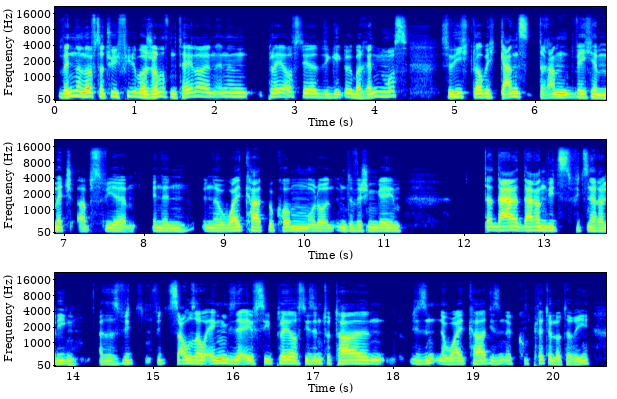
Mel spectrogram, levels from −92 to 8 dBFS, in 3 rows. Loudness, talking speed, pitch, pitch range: -31 LUFS, 185 wpm, 135 Hz, 125-150 Hz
